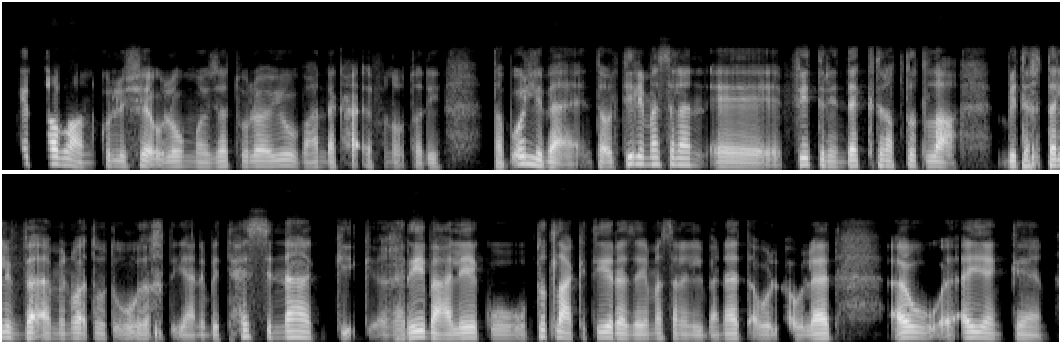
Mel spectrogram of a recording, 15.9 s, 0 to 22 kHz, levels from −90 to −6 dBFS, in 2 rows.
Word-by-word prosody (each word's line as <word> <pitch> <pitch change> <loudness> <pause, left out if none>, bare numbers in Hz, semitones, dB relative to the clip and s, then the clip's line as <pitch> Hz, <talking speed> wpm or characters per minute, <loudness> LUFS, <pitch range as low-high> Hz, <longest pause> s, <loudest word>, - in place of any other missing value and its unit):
أكيد 175 - -4
طبعًا 155 -12 +4
كل 120 -2 -6
شيء - - +1
وليه 115 +3 -2
مميزات 110 +2 -6
وليه 120 +1 0
عيوب 120 -2 -2
عندك 110 +1 -5
حق - - -2
في - - -25
النقطة. 90 - -10
دي 95 +1 -9 0.4
طب - - -3
قُل 175 - +3
لي 140 - +4
بقى، 115 -3 +1
أنت 105 - -6
قُلت 110 +10 -1
لي 170 0 +4
مثلًا 155 -4 0
آآ 105 -3 -1
في 150 - +1
تريندات 125 -4 0
كتيرة 125 -2 -1
بتطلع 115 -5 +1 0.3
بتختلف 130 +2 +1
بقى 125 - +6
من 110 0 -9
وقت 120 0 0
وت 110 -2 -8
وتخت - - -6
يعني 95 0 -5
بتحس 135 +10 -5
إنّها 135 +1 +3
ك 125 - -12
ك - - -18
غريبة 125 +9 +3
عليك 115 +4 +3
و - - -5 0.2
وبتطلع 120 +5 +3
كتيرة 125 0 +1
زي 105 0 -1
مثلًا 110 0 -5
البنات 95 +3 -2
أو 100 - -3
الأولاد 105 +4 +3 0.5
أو 125 -1 +4
أيًا 125 -4 +2
كان. 95 -4 -4
115 Hz, 190 wpm, -25 LUFS, 105-130 Hz, 0.5 s, بقى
